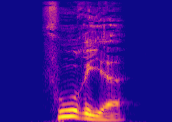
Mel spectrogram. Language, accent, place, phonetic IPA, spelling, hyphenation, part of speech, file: German, Germany, Berlin, [ˈfuːʁiə], Furie, Fu‧rie, noun, De-Furie.ogg
- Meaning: 1. Fury 2. fury (an angry or malignant woman)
